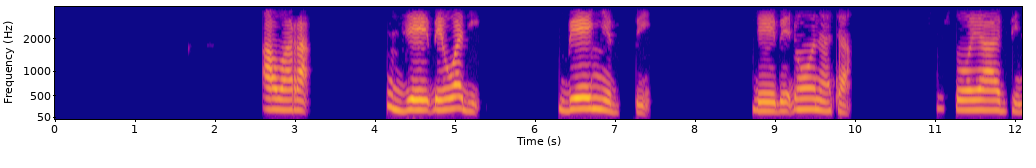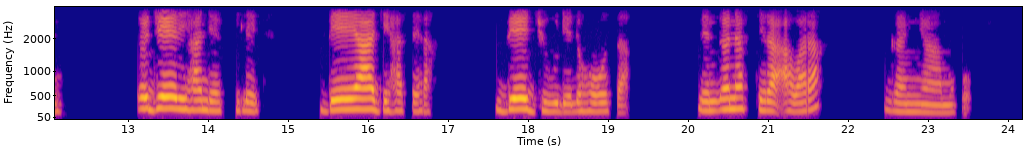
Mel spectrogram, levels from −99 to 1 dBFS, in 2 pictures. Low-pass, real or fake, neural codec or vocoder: 3.6 kHz; real; none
